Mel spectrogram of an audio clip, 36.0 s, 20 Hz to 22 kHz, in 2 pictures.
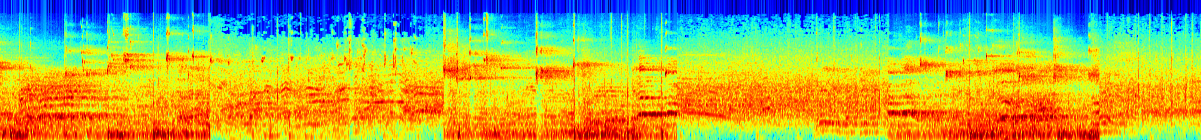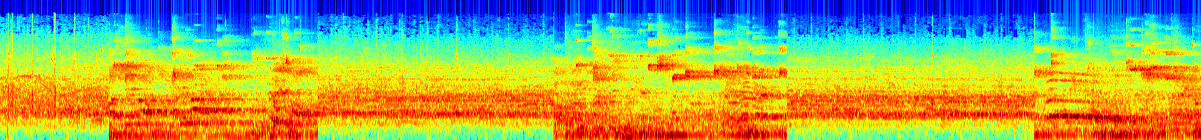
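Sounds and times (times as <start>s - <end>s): voices and crowd noise: 0.0s - 36.0s.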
